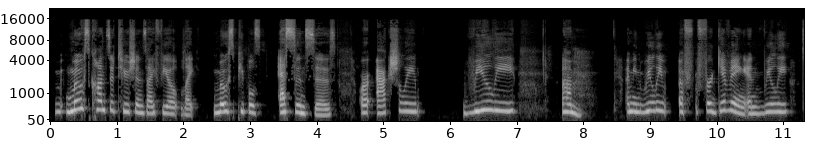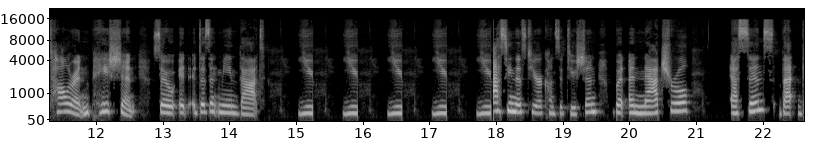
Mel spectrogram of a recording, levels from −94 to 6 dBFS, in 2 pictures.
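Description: From 15.25 s to 17.96 s a broken-record loop repeats a 0.67 s fragment exactly, back to back, four times, losing the audio that belonged there before "to your constitution but". The likely cause is a stalled player or stream resending its last fragment.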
